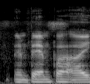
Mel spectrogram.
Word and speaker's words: Mbemba: getting a centre-half in return with, is it Mbemba you call him? Yeah, Chancellor Mbemba, yeah. That's it, I couldn't pronounce his name. Right, so it's Mbemba.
